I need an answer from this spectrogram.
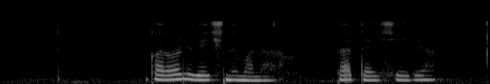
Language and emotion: Russian, neutral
